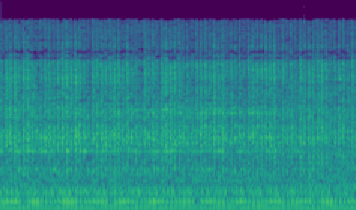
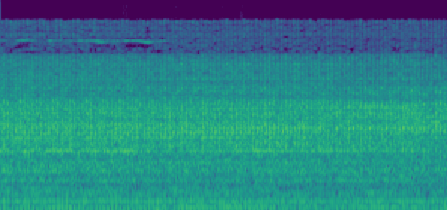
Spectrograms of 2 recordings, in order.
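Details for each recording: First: Maruti Dezire, recorded near the engine right after start: loud, fast metallic rattle chattering steadily over the idle. The noisy timing chain set is due for replacement. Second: Maruti Dzire after timing chain replacement for heavy chain noise: a steady, even idle hum with no chain rattle or slap, settling slightly quieter midway and running smoothly. Normal idle.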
